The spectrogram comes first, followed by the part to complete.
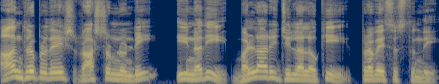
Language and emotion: Telugu, neutral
